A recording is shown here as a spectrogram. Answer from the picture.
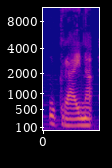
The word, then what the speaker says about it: Ucraina: Spesso mi avete chiesto appunto anche come si pronuncia, io di solito dico Ucraina paese, Ucraina l'aggettivo.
